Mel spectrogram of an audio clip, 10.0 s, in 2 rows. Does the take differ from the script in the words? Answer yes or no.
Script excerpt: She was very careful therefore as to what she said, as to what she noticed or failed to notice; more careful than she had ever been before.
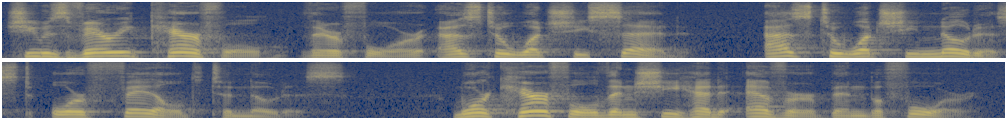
no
